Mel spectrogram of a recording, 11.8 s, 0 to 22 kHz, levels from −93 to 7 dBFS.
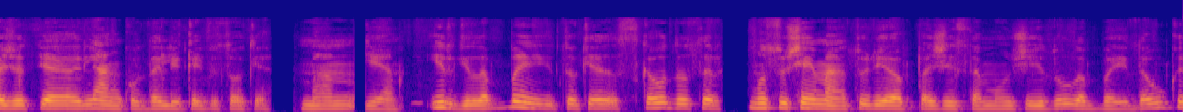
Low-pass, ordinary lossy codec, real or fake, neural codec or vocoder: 10.8 kHz; MP3, 64 kbps; real; none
